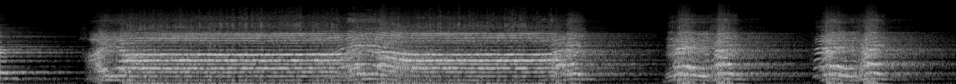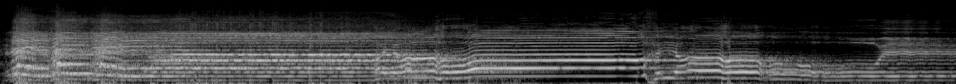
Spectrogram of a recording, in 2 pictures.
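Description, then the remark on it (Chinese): Traditional Amis group singing by the Yuan Dance troupe (元舞者): the ancestral origin song of the Amis Kiwit (奇美) tribe. A chorus of voices holds sustained, harmonized tones in long phrases, broken by a few short pauses and rising in pitch toward the end. Loud and steady, with no instruments. “刚刚听到的就元舞者他们在高唱的奇美部落阿美族的奇美部落的祖源之歌。”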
